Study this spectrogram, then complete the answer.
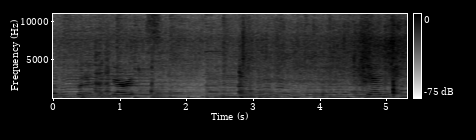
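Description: Carrots go into a hot pan with spices for Ethiopian-style green beans, a busy, steady sizzle and frying crackle with bursts of stirring and clatter.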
